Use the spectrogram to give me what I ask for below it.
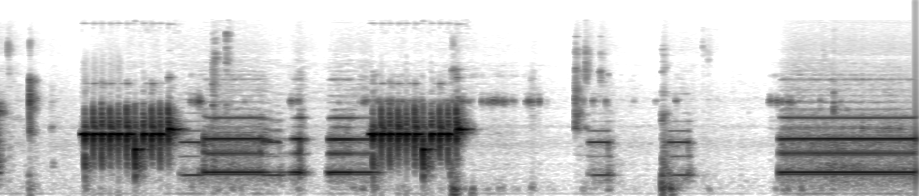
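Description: A telephone rings during a call, with repeated bursts of trilling ring tones alternating with steadier multi-tone beeps, fairly loud and separated by short gaps.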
